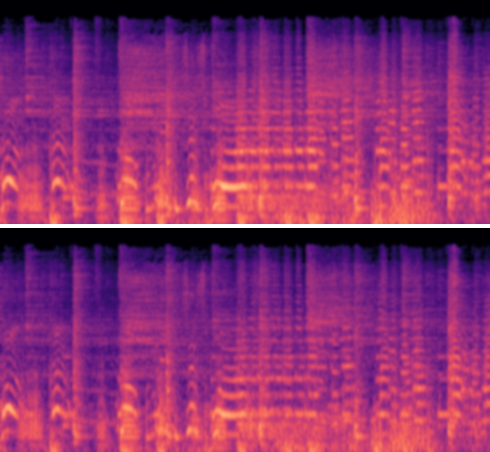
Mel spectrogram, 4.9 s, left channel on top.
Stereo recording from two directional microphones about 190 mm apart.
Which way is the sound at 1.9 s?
Centre (ahead or behind).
